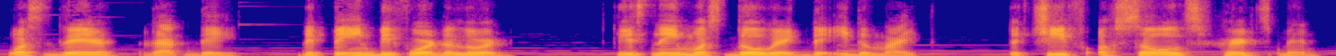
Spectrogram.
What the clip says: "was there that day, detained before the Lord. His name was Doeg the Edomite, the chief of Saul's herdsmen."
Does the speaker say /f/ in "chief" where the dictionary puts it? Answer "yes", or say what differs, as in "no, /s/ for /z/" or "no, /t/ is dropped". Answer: yes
